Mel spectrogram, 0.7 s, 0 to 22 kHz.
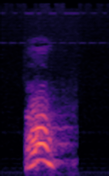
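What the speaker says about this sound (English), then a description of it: "G flat, dog bark." One sampled dog bark, pitched to G flat, sounds from a Casio SK-5 sampling keyboard, a single short, close, clear woof with silence around it.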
